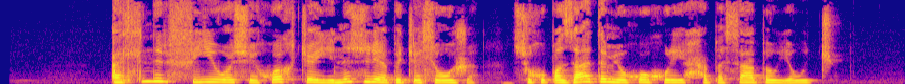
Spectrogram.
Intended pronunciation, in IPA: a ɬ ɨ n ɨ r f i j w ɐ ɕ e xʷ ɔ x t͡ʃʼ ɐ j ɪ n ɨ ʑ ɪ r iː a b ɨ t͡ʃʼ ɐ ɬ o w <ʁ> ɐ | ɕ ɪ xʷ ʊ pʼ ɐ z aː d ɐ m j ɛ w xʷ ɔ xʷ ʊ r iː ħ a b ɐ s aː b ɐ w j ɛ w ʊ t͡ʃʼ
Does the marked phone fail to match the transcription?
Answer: yes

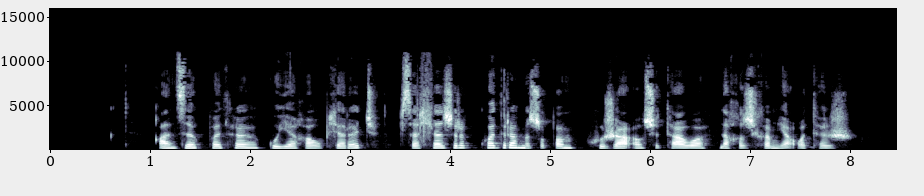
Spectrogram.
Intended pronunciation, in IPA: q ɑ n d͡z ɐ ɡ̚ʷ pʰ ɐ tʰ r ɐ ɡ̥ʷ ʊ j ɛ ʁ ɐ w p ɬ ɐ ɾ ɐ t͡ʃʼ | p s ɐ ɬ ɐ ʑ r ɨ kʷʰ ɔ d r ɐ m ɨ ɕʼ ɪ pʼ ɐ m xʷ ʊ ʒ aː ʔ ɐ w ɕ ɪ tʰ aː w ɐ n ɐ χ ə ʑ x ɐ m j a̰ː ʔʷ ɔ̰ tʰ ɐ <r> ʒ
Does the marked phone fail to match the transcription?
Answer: yes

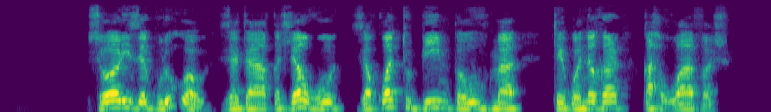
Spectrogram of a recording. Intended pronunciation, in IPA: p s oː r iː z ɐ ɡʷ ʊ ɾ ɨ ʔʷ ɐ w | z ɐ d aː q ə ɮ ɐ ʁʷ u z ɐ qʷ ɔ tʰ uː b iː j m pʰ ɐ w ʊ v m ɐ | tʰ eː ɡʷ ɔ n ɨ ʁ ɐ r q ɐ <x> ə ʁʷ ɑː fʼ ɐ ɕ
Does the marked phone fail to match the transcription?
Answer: yes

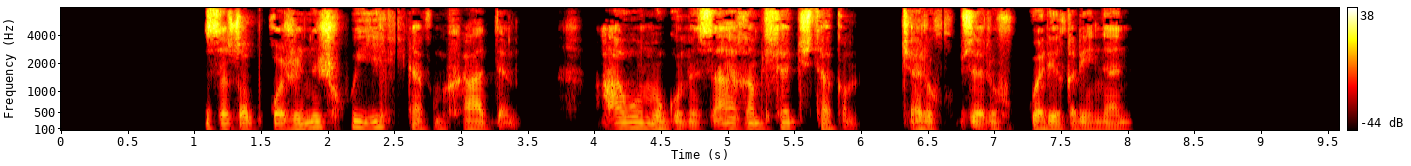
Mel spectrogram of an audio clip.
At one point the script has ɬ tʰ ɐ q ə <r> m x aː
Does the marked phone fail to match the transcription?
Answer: yes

